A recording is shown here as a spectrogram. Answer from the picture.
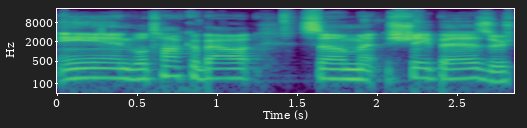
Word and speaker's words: Shapez: pronounce the Z. It's satisfying for me for whatever reason.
